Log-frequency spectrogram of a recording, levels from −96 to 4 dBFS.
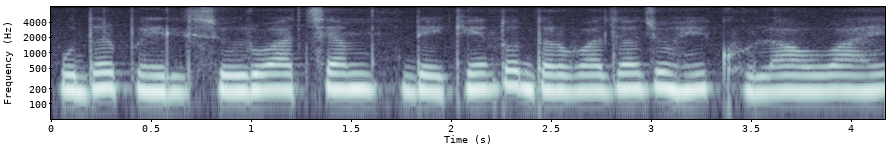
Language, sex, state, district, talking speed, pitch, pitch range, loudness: Hindi, female, Madhya Pradesh, Dhar, 185 wpm, 185 Hz, 180-195 Hz, -13 LUFS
